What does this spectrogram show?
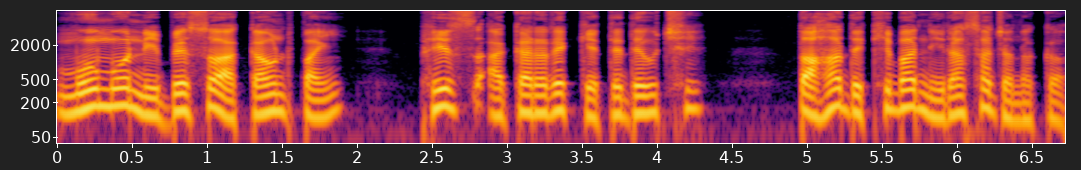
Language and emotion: Odia, sad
